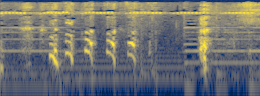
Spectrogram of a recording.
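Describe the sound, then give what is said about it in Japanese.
Insects chirp outside an open window on a hot evening. A thin, continuous high trill runs throughout, with a few short, louder pulses over it. “虫の音が大きくてすいません”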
